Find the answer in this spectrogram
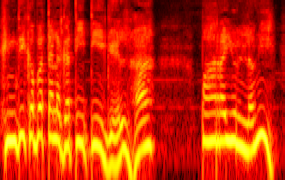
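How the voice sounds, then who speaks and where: A man's voice: sits high, expressive, moderate pace, darkish tone, faint music behind. A man playing a weary fish-vendor husband. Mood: exasperated. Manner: respectful with elders, exasperated with wife.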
